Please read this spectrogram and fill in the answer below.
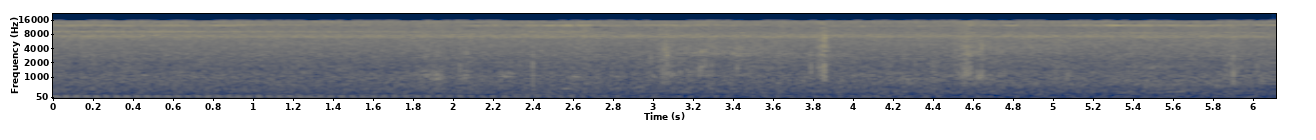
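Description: A vehicle engine running with a low, even hum that fades away over the first second or two. After that there is a steady outdoor hiss with a few short, faint clicks.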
